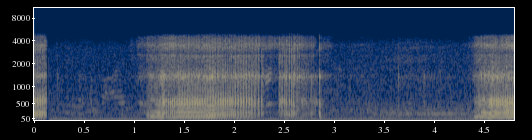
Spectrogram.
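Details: Loud, rough, rattling snore lasting over a second, then a quieter pause and another snore starting; typical sleep snoring.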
